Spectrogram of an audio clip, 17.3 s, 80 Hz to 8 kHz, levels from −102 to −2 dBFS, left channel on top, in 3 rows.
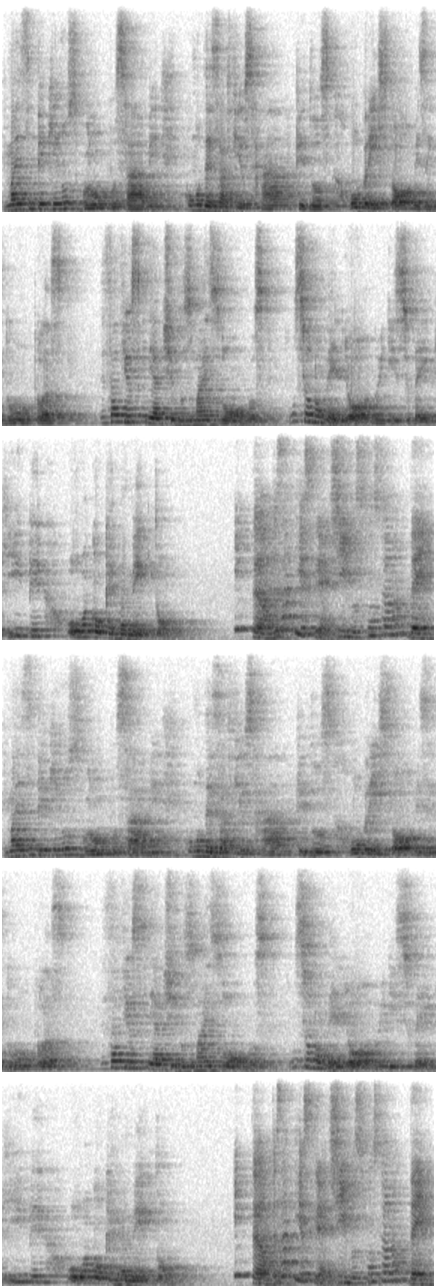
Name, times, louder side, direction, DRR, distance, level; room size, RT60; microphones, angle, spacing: voice 1, 0.0-6.6 7.1-9.3 9.6-13.8, left 2 dB, 75° left, 2 dB, 0.5 m, -28 dB
voice 2, 14.7-17.3, left 1 dB, 60° right, -2 dB, 0.8 m, -29 dB
4.7 x 2.2 x 2.3 m, 1.2 s
head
